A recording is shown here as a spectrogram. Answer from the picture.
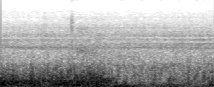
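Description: Wind buffeting the microphone, a heavy rumbling noise that eases off after about a second.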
